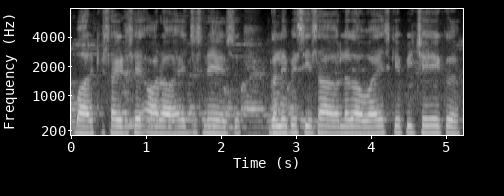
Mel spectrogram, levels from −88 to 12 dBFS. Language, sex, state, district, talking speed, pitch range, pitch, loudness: Hindi, male, Haryana, Rohtak, 205 wpm, 145-155 Hz, 150 Hz, -15 LUFS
